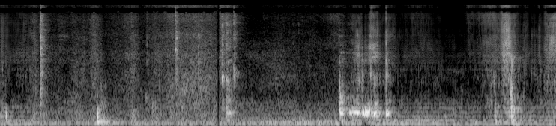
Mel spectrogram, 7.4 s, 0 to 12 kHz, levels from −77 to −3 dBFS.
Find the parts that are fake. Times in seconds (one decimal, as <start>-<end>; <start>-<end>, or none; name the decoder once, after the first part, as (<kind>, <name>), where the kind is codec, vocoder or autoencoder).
0.0-0.4 (vocoder, BigVGAN v2); 4.7-7.4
